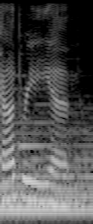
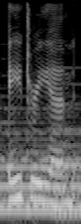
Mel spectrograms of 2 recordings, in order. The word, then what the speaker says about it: Adrienne: Pronunciation, Adrienne, French, Adrienne, English.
